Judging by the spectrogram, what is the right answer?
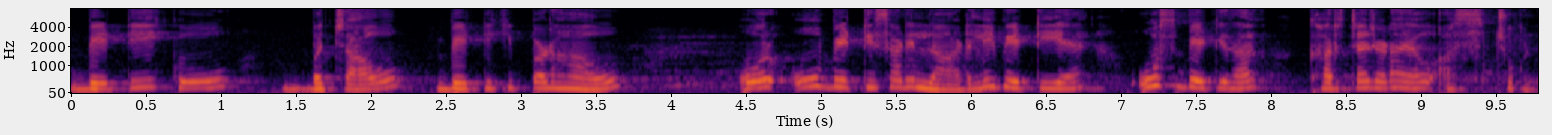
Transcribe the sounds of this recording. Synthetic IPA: beːʈiko | bɐt͡ʃaːo | beːʈikipɐɽaːo | ɔːɾoːbeːʈisaːɽilaːɖlibeːʈiɦɛːʊsbeːʈit̪a | kʰɐɾt͡ʃad͡ʒɐɽaɦɛoʔɐ̰st͡ʃʰʊkna

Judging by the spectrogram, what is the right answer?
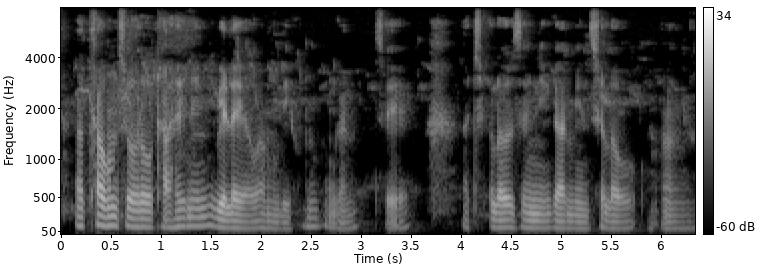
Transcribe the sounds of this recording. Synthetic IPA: tʰawunsɔɾawtʰaɦajnajnibelajawaŋbikʰunbuɡansḛ | atʰi̥klawzɯŋniɡaminsɯlaw

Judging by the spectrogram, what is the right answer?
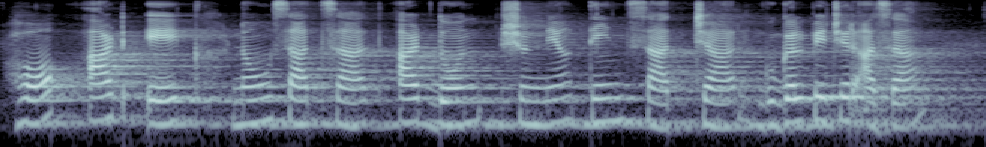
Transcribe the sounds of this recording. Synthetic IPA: hɔ | aʈʰek | nɔwsat̪sat̪ | aʈ̚ʰd̪onɕunjət̪iːnsat̪t͡ɕaɾɡuɡəlpet͡ɕəɾa̰sa

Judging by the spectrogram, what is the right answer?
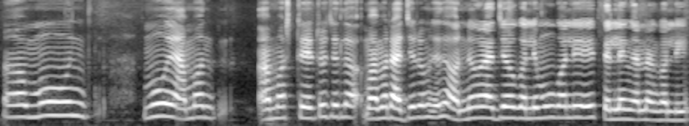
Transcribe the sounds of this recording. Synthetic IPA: mũ | mũamɔ | amɔsʈeʈɾud͡ʒed̪amɔɾad͡ʒjɔɾumũd͡ʒed̪ɔɔnjɔɾad͡ʒjɔɡɔlimũɡɔliet̪elẽɡanaɡɔli

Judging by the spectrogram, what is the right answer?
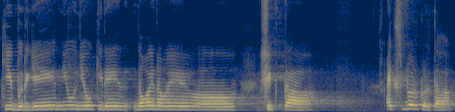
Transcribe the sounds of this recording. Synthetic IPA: kiːbəɾɡẽnjunjukit̪ẽnəʋə̃jnəʋə̃j | ɕikt̪a | eksploɾkəɾt̪a

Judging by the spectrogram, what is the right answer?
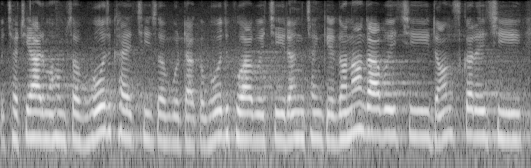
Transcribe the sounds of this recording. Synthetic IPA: t͡ʃʰəʈʰijaɾmeɦəmsəbːʱod͡ʒkʰaet͡ʃʰisəbɡoʈakebʱod͡ʒkʰuabɛt͡ʃʰiɾəŋɡt͡ʃʰəŋkeɡənãɡabɛt͡ʃʰiɖãnskəɾɛt͡ʃʰi

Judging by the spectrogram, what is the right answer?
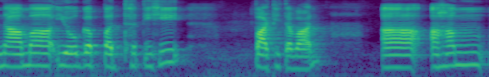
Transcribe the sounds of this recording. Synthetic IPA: naːmɐjoːɡɐpɐd̪ʱːɐt̪iɦi | paːʈʰit̪ɐʋaːn | ɐɦɐm

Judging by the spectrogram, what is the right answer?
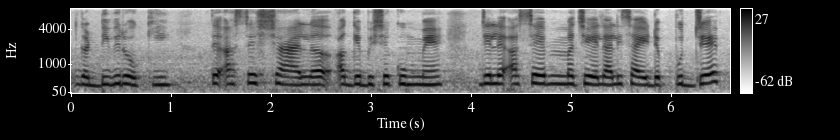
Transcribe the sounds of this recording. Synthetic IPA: ɡəɖːiʋiːɾoːkiː | t̪eʔəseʃajləɡebɪsekume | d͡ʒeːleʔəsemət͡ʃeːlalisaiɖpud͡ʒeː

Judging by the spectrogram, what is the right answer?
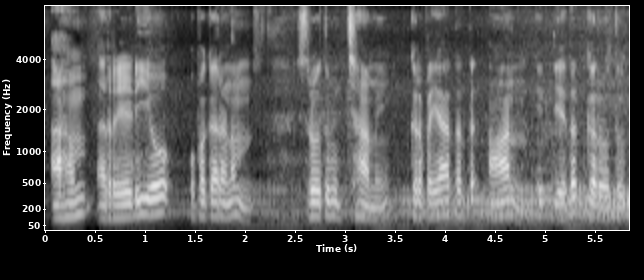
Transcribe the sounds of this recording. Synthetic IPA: ɐɦɐmɾeːɖijoː | upɐkɐɾɐɳɐm | ʃɾoːt̪umitːʃʰaːmikɾɪpɐjaːt̪ɐt̪aːnit̪jeːt̪ɐt̪̚kɐɾoːt̪u

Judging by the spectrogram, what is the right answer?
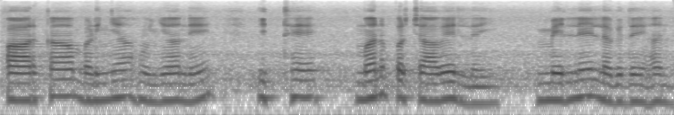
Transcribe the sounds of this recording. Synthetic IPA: paːɾkãːbəɳ̃ijãːɦoːɪjãːneː | ɪt̪ʰːeː | mənpəɾt͡ʃaːʋeːləiː | mɪlːeːləɡd̪eːɦən

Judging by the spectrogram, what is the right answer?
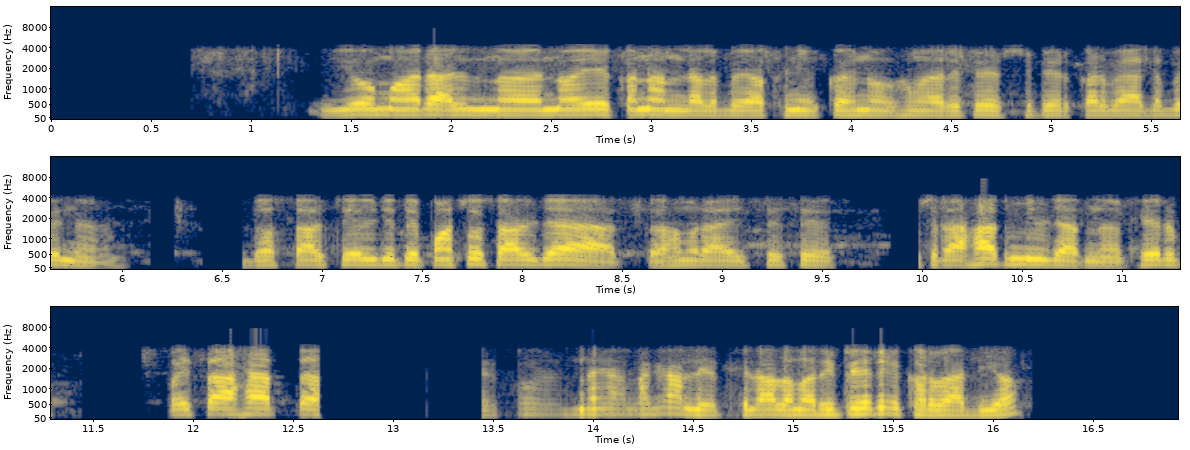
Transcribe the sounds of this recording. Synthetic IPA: jomaɾanənəjekənanlalbeəkʰnikəɦinokɦəmɾaɾipeɾsɾipeɾkəɾbad̪ebənɛ | d̪əsːalt͡ʃəld͡ʒet̪̬epãt͡ʃosald͡ʒaet̪ːəɦəmɾasese | kut͡ʃʰɾaɦat̪mild͡ʒat̪napʰeɾ | pəjsaɦɛt̪ː | peɾkənəjaləɡalet̪pʰilɦalɦəmɾaɾipeɾekəɾbad̪ijə

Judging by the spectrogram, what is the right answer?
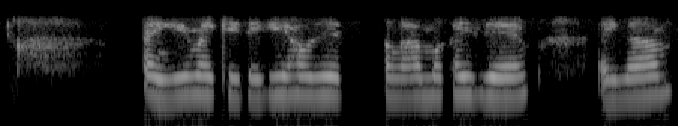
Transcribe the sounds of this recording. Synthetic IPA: ajɡimajkajdaɡiɦawzit̚ | ɐŋamɐkʰajzeɐjna

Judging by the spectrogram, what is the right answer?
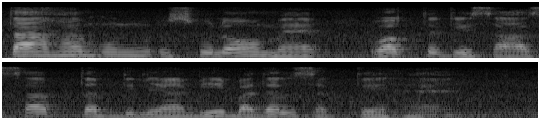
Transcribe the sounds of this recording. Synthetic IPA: t̪aɦɐmʊnʊsuːlõmẽ | ʋɐq̚t̪k̬esaːt̪ʰsab̚t̪ɐb̚d̪iːlijãbʱibɐd̪əlsɐk̚t̪eɦɛ̃ː

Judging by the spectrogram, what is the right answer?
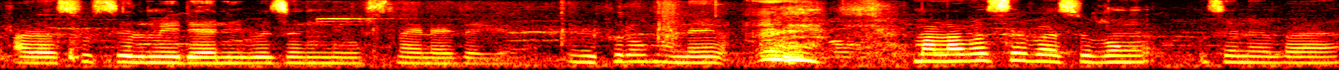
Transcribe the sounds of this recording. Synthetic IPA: aɾɔsosialmedijanibɯzɯŋniusnajnajzaja | bipʰɯɾawmane | malaβasɯɾbasubuŋ | zeneba

